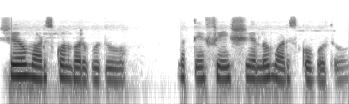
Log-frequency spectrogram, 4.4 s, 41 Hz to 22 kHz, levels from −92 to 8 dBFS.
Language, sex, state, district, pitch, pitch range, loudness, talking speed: Kannada, female, Karnataka, Chamarajanagar, 190 Hz, 175-205 Hz, -21 LUFS, 80 wpm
